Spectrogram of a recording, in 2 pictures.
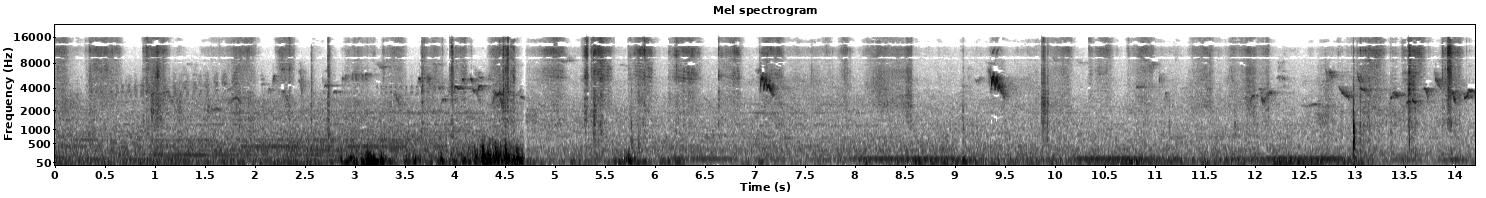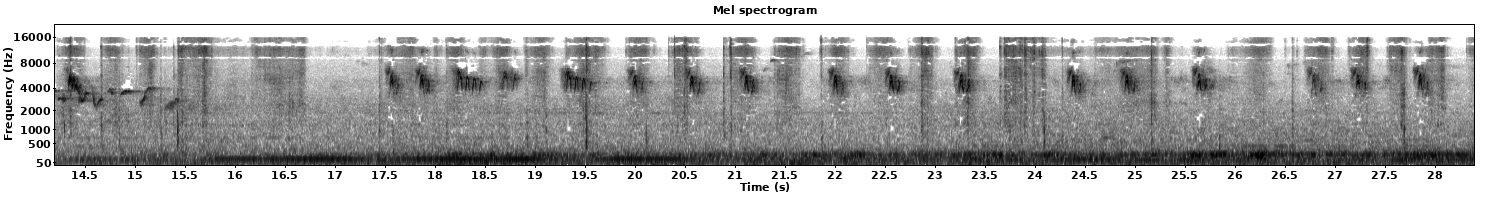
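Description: Scraping and ticking of hand tools working lime mortar on stone, with two heavy thumps a few seconds in. From a little past halfway a small bird calls over and over, short high chirps about two a second.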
